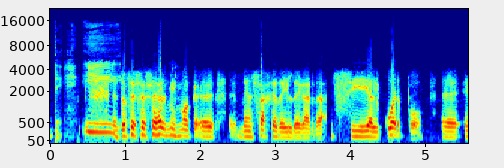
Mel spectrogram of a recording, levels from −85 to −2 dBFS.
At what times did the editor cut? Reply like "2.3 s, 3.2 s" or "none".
none

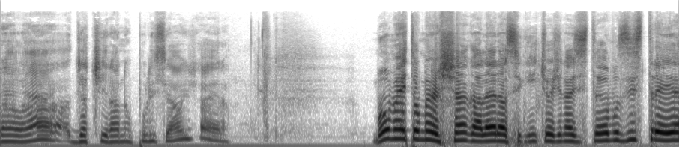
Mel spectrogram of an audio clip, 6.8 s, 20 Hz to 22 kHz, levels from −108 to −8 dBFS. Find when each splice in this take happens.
none

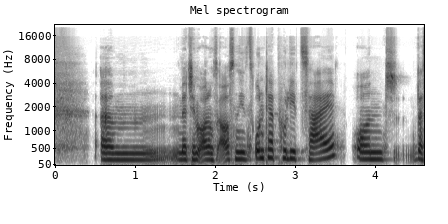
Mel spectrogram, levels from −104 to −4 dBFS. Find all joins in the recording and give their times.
3.6 s

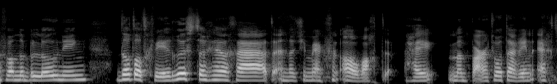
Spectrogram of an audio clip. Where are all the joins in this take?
none

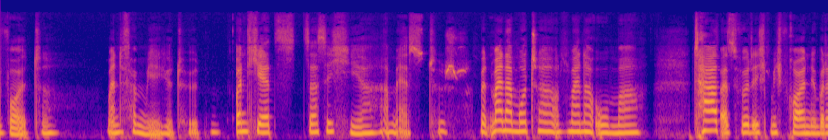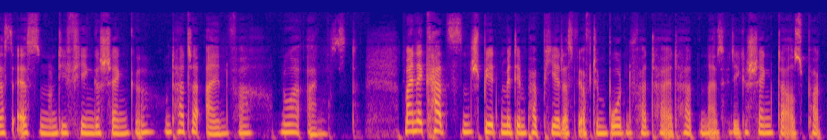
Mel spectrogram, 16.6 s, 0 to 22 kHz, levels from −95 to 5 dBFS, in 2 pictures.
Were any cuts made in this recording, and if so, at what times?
2.3 s, 7.2 s

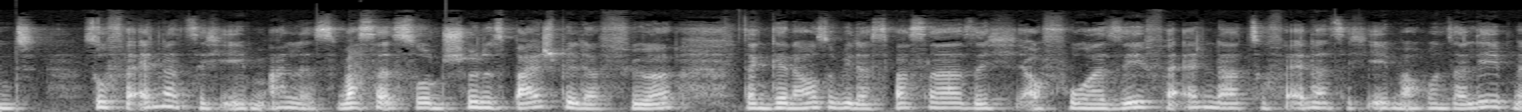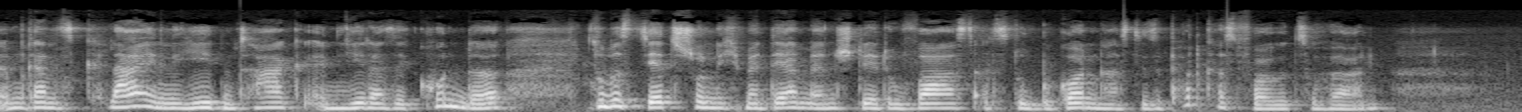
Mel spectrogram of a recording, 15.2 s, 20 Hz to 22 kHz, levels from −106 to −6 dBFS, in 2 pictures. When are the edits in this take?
none

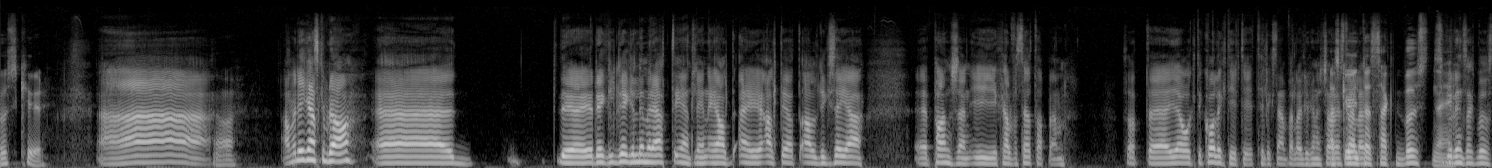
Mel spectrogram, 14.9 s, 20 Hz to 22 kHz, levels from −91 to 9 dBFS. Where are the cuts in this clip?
none

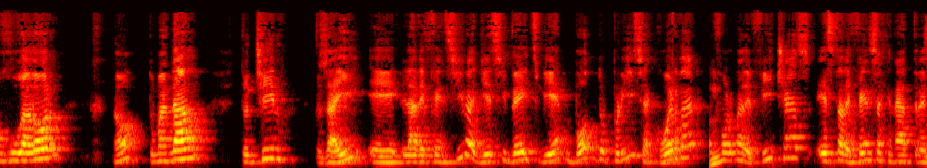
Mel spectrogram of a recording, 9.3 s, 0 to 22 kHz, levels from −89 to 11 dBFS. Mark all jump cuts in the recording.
3.1 s, 7.1 s, 8.1 s

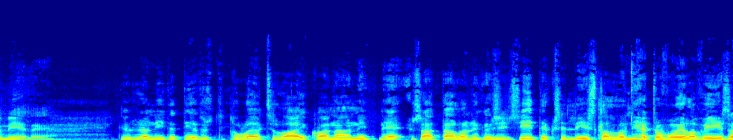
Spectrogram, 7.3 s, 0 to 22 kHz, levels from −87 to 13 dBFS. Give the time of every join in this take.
2.6 s, 3.8 s

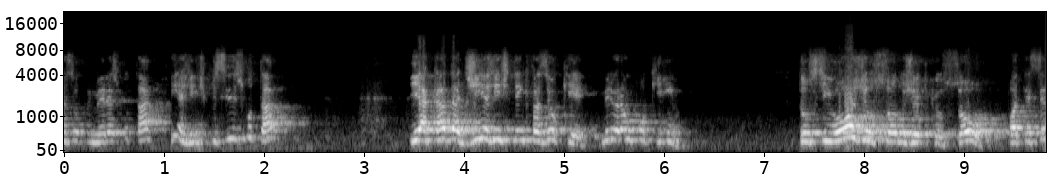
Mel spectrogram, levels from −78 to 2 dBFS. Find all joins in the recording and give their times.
1.1 s

